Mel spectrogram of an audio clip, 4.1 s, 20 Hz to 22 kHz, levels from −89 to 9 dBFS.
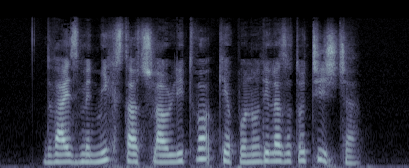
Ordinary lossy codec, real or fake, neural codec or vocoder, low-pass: AAC, 48 kbps; fake; autoencoder, 48 kHz, 32 numbers a frame, DAC-VAE, trained on Japanese speech; 14.4 kHz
